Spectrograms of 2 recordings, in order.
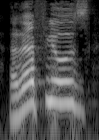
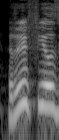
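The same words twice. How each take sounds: First: The stress is on the first syllable. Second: The stress is on the second syllable. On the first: It is a noun. "Refuse is a noun" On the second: It is a verb. "refuse is a verb"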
